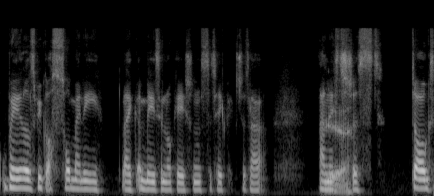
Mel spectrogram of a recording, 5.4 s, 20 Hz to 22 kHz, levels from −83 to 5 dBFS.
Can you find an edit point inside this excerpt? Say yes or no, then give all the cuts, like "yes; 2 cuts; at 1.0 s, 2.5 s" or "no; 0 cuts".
no; 0 cuts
